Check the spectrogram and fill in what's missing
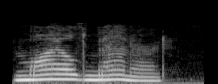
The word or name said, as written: mild mannered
